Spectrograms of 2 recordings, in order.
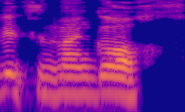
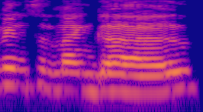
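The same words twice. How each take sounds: First: The surname is said the British way. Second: The surname is said the American way. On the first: "we say Vincent van Gogh, properly speaking" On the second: "As you say in America, you say"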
